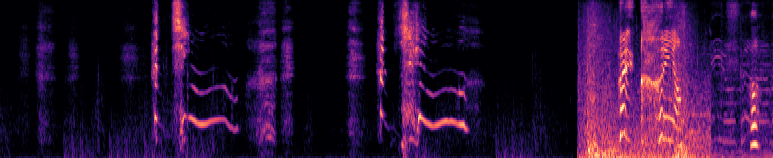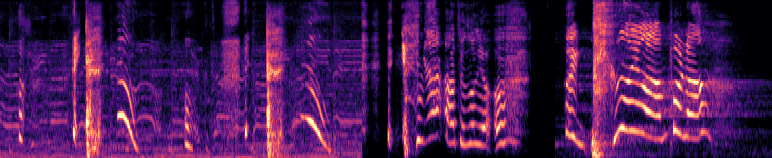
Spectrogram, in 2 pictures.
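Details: Several sharp, high-pitched sneezes with voiced exclamations, separated by a stretch of background music.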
